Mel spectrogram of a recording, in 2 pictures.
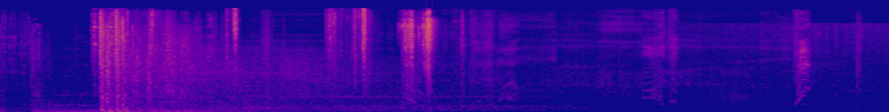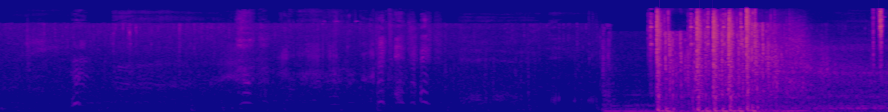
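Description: An automatic rifle fires rapid bursts of loud gunshots close by.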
